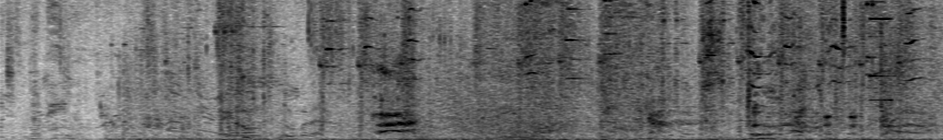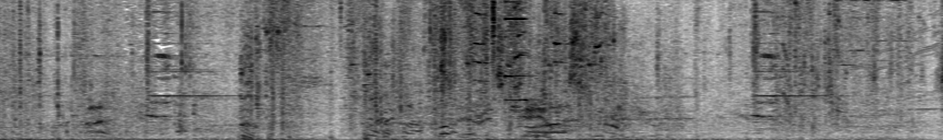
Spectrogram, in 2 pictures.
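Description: Game weapons fire in rapid bursts with blasts and impacts.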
